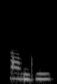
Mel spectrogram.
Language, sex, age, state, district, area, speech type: Punjabi, female, 30-45, Punjab, Hoshiarpur, rural, conversation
